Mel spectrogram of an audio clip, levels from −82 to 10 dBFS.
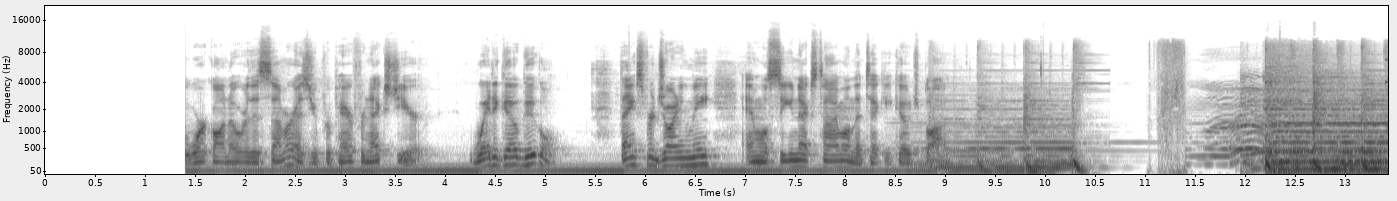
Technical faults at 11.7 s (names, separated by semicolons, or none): none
